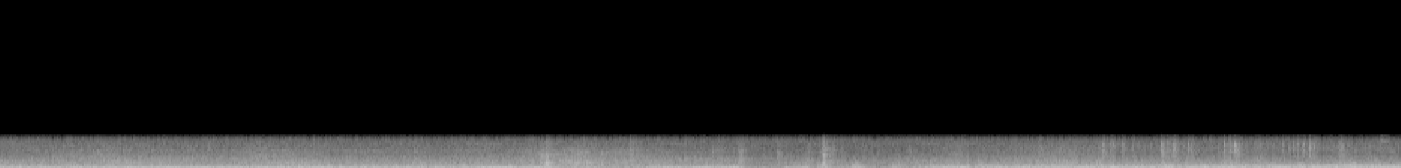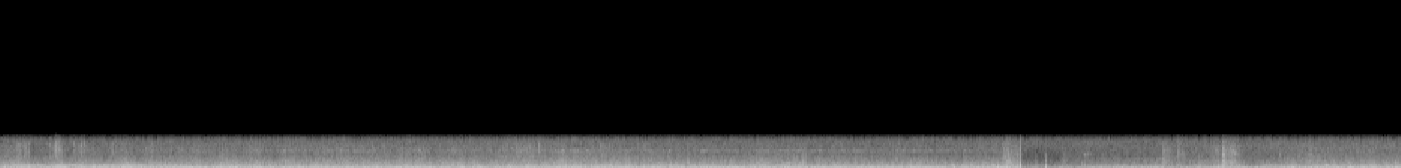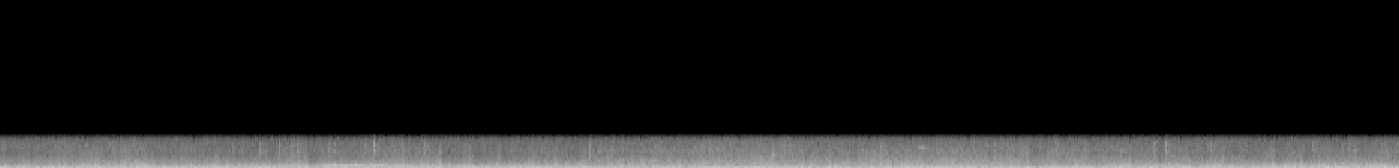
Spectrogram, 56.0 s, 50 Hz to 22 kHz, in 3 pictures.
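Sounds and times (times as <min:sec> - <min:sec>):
tram rumbling on track: 0:00.0 - 0:56.0.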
